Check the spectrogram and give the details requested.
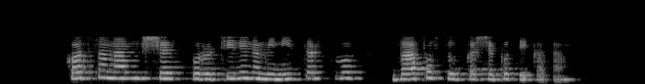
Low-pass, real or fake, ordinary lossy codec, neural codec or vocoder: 3.6 kHz; real; none; none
